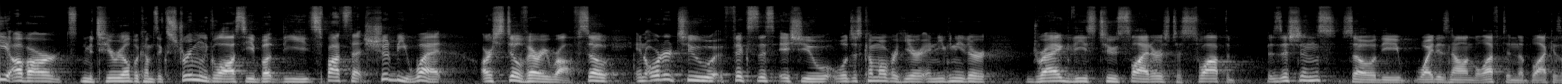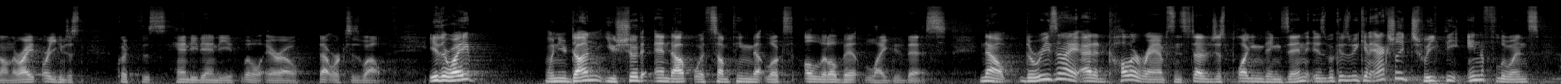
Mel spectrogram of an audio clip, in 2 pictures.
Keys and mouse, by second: 9.9-10.6 drag, 10.6 drag, 11.0 click, 11.9-12.6 drag, 13.2 click, 13.3 drag, 14.1 click, 16.2 click, 16.4 click, 17.2 click, 17.5 click, 18.1 click, 19.0 click, 23.0 middle click, 23.5 middle click, 24.1-25.3 middle drag, 28.0-31.2 drag.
